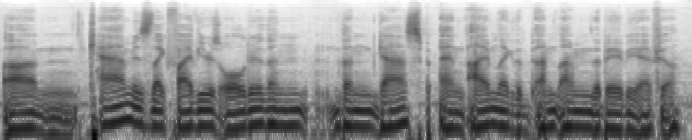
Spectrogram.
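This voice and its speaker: A man in his twenties with an extremely low voice chats casually with his livestream viewers. He rambles warmly and often leaps upward in pitch when something excites him. A faint hiss sits under the desk-mic recording. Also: slow pace, creaky. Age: 20s. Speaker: VTuber streamer.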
